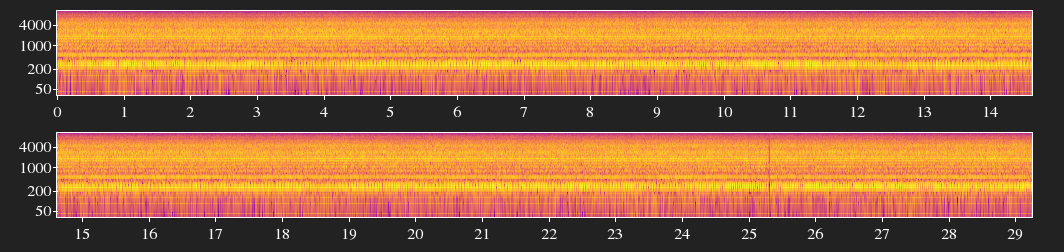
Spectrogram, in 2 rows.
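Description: Brushless electric motor and pusher propeller of a TBS Caipirinha 2 FPV flying wing running at steady cruise throttle: a constant, unchanging whine over a haze of air rushing past the onboard camera.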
